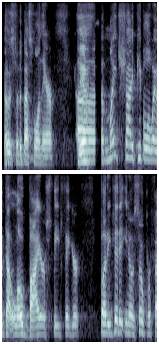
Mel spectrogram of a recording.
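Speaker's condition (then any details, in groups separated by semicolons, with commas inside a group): No condition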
